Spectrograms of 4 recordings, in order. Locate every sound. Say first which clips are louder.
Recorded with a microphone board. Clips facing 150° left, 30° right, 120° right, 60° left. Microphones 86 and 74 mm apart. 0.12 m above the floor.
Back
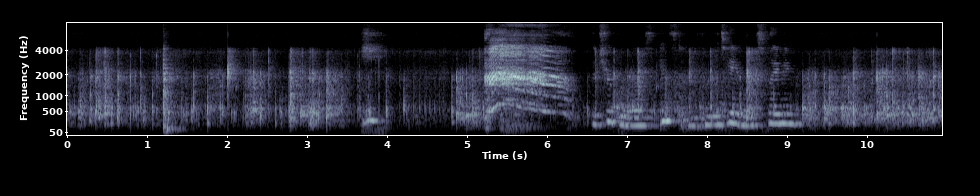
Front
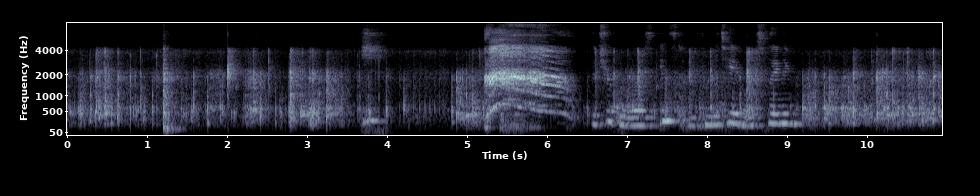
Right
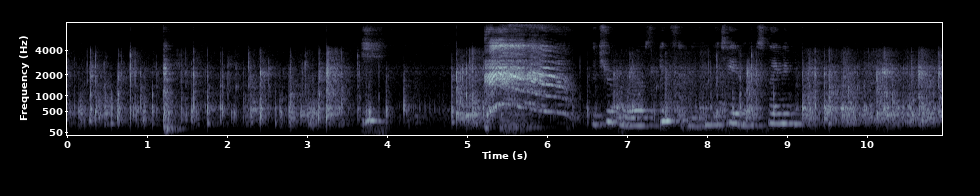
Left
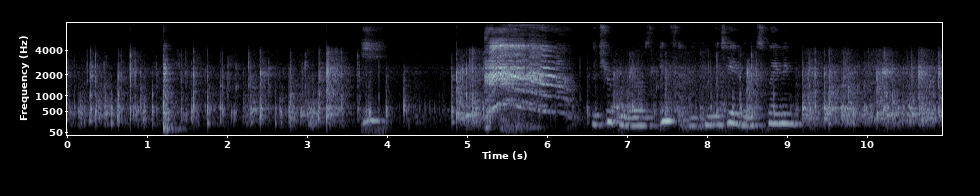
1.2 s a drawer: even, left 2 dB; 45° left, 1.6 m
3.7 s whispering: back 3 dB, left 1 dB; 60° left, 1.2 m
5.2 s a scream: front 1 dB, right 1 dB; 70° right, 1.9 m
6.6 s a woman speaking: back 1 dB, left 3 dB; 60° left, 1.2 m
